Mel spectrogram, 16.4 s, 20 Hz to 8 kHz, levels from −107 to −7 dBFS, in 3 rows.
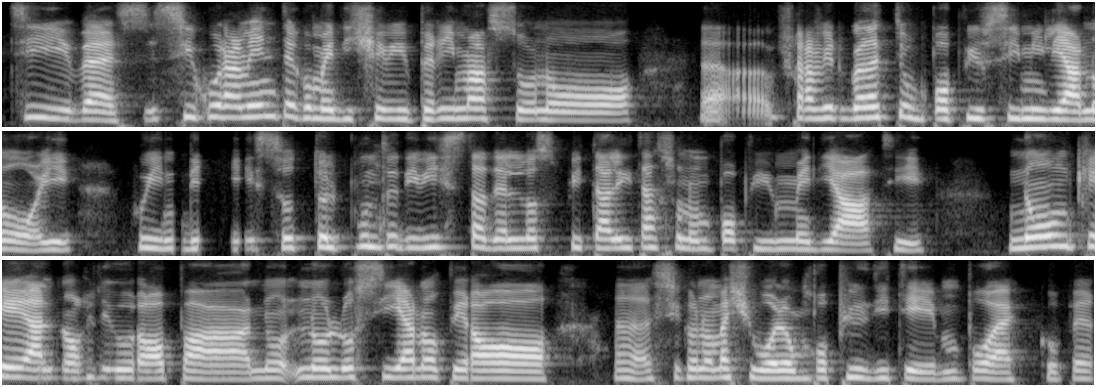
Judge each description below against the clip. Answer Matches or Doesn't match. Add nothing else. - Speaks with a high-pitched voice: Matches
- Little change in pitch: Doesn't match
